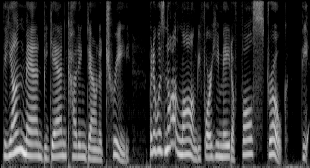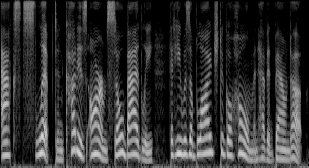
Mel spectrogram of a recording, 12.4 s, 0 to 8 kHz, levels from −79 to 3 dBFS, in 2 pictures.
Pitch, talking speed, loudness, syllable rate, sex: 220 Hz, 195 wpm, -18 LUFS, 4.6 syllables/s, female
